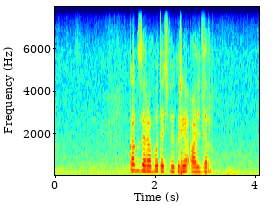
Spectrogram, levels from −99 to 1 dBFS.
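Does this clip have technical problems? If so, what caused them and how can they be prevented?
No, this speech clip has no technical problems: the room's background noise sits about 24 dB below the speech, and the audio carries nothing above roughly 7.2 kHz, which points to an AMR wideband (HD Voice) link running at a high bitrate with at most faint traces of coding.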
